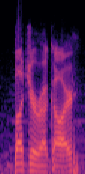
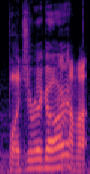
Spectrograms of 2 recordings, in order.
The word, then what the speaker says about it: budgerigar: just a minute now uh the the correct pronunciation is budgerigar budgerigar I'm a budget sound right there we go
